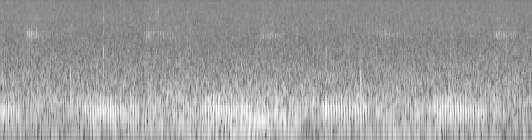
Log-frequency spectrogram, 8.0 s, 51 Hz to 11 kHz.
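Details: Stray kittens ten days old, recorded on 6 May 2022, purring softly and steadily in low rumbling pulses, each swell lasting over a second, with a faint hiss in the background.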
